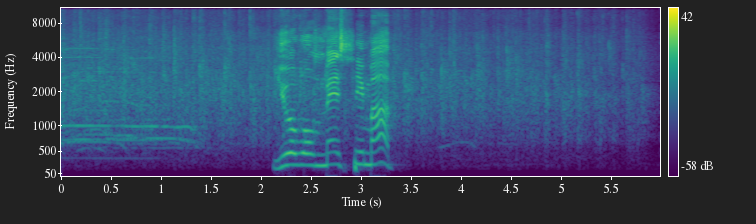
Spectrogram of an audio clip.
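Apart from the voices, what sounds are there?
audience clapping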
